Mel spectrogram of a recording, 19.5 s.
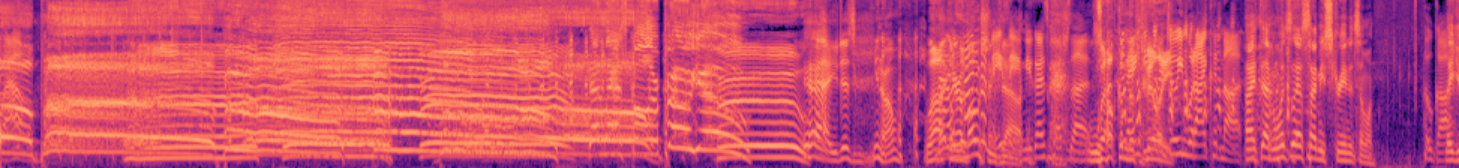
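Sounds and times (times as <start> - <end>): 
crowd booing: 0.0 - 10.8
laughter: 5.0 - 8.8, 11.6 - 17.8
speech: 11.2 - 19.4.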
